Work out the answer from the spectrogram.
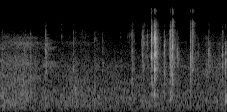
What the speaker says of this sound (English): we've just gone and got some scissors because Michael's finding it a bit harder to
